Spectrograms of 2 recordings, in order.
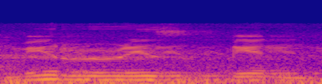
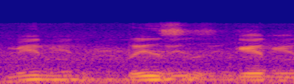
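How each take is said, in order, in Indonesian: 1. Bunyi n hilang dan melebur menjadi bunyi r yang ganda. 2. Bunyi n terdengar jelas sebelum r. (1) "dibaca mir rizqin" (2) "asalnya seperti itu"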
